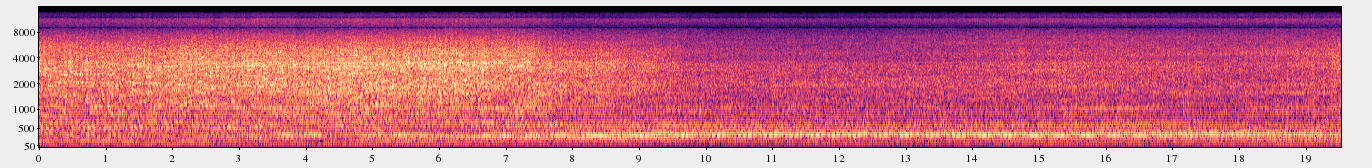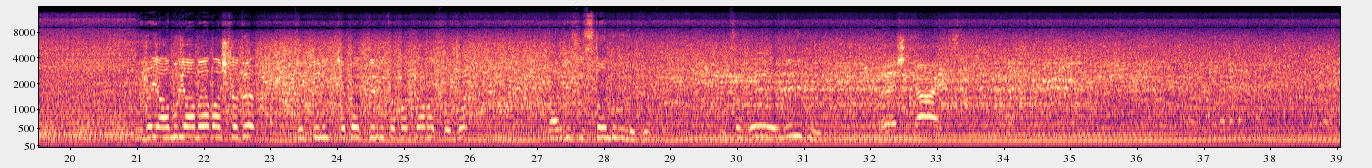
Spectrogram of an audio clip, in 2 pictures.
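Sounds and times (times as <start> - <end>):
boat engine droning: 0.0 - 39.0.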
